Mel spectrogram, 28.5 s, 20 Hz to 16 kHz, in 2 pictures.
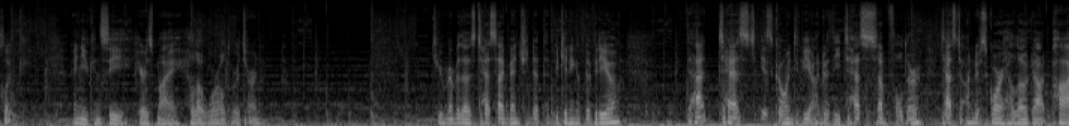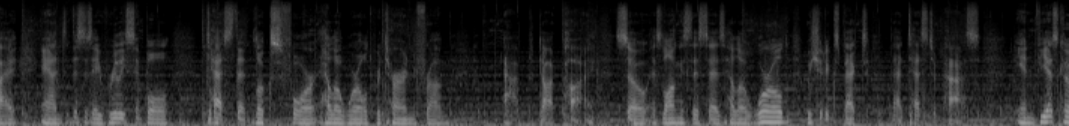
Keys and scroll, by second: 5.8 Print, 27.8 ctrl+shift+p.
